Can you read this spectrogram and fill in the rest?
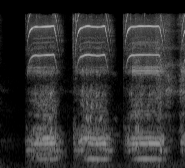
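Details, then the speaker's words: Toyota Vios that stalled and wouldn't start: replacement fuel pump bench-tested on direct positive/negative wires before fitting, three bursts of high steady electric whine spinning up and down; pump works normally, old fuel pump was faulty. "hidup untuk full pumpnya, tandanya permasalahannya sudah selesai ya."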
